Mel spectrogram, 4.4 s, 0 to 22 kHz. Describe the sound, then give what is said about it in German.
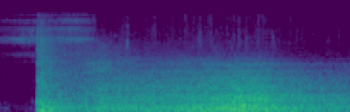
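A sudden loud blast bursts out of silence, then a dense, roaring rumble of rushing gas sustains at steady loudness, swelling slightly before easing off, as gas pressurized to about 100 bar is suddenly released from an explosion chamber holding volcanic ash in a lab's artificial volcano. No voices. “Wenn der plötzlich abreißt, kommt es zu einem kleinen Vulkanausbruch.”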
